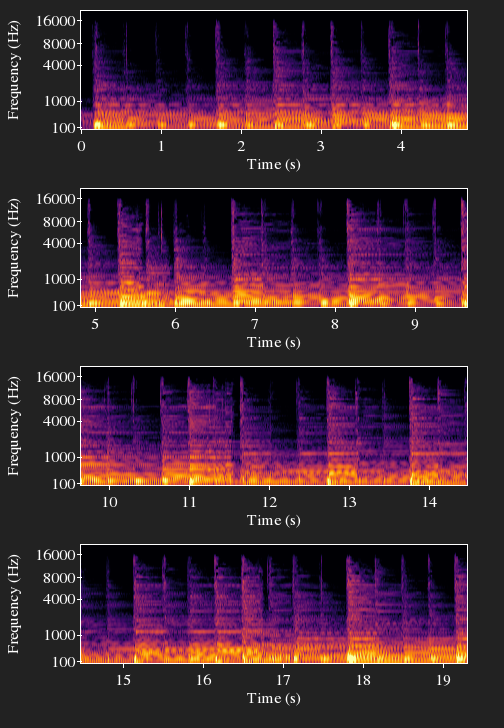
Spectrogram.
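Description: Jumbo acoustic guitar strumming open major chords (A, E and D major), a steady run of strokes that changes chord every few seconds.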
